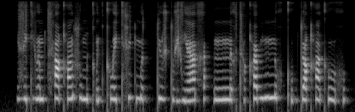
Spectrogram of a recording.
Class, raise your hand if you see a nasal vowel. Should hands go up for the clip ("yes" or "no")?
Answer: yes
